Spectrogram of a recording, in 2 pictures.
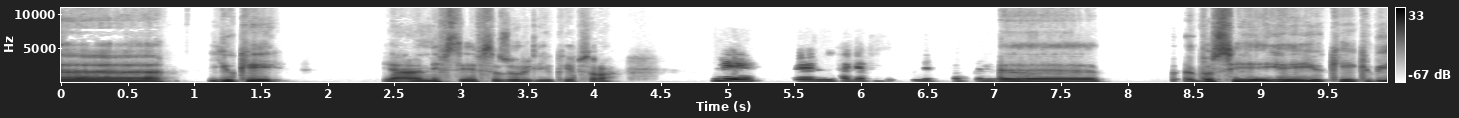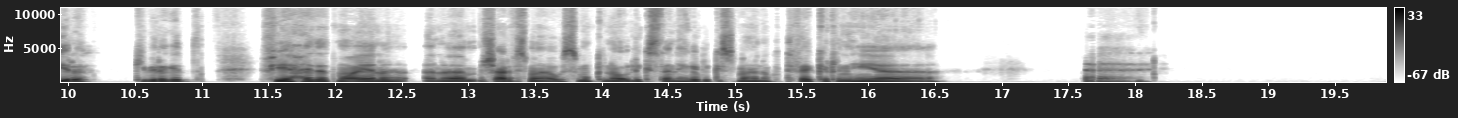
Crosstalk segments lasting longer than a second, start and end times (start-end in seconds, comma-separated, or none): none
